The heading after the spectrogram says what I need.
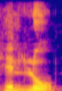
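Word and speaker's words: hello: चलिए एच E double L ओ क्या पढ़ेंगे दोस्तों, हेलो। देखिए एच का ह लिखते हैं, इससे एक की मात्रा, एक एल को इसमें साइलेंट रखेंगे, एल से होता है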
